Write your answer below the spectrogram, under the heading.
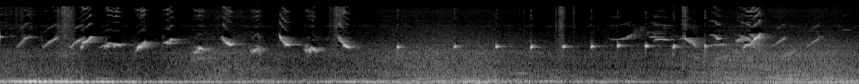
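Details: Singing greater green leafbird, Banyuwangi, East Java: varied swooping whistles give way to a regular string of short, clipped pips, then a final cluster of rising notes, with low rumbling noise underneath.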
